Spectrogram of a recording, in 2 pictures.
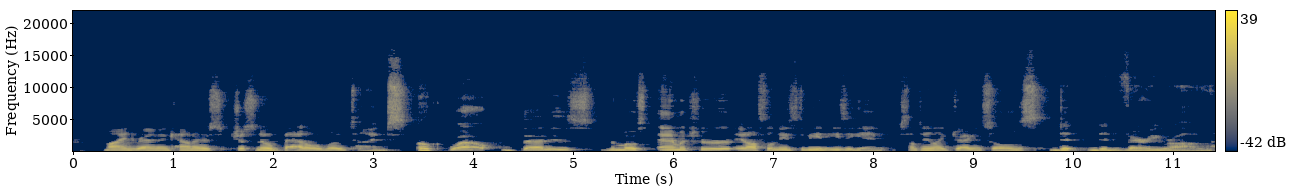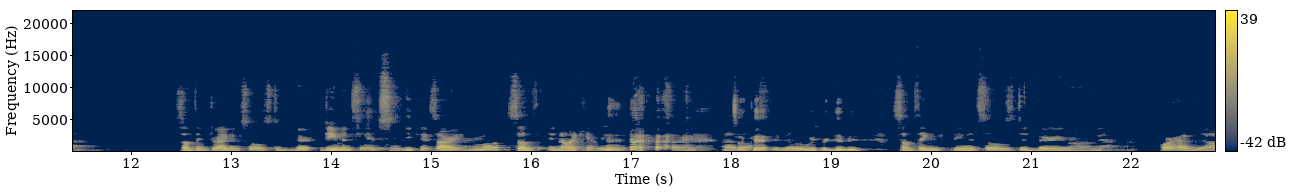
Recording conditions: poor sound quality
